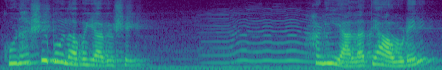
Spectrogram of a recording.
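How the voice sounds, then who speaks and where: A woman's voice: on the high side, sing-song, slow, reverberant, faint music behind. Woman playing an earnest, hurt young wife. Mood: anguished, questioning. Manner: gentle, questioning, anguished.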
